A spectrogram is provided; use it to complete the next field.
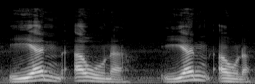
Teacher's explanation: نون ساکنہ اور تنوین کو بغیر غنہ کے ظاہر کر کے پڑھنا، اس کو چھپانا نہیں، اس کو ظاہر کرنا ہے۔ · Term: اظہار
